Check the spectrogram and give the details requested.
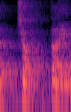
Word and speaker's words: चगताई: एका वंशाचं नाव आहे चुकताई परत ताई शब्द आला काही जण याला चकताई म्हणतात काही जण चुकताई म्हणतात ते कदाचित इंग्लिशच्या स्पेलिंगचा गोंधळ असेल तो हळूहळू ग चा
